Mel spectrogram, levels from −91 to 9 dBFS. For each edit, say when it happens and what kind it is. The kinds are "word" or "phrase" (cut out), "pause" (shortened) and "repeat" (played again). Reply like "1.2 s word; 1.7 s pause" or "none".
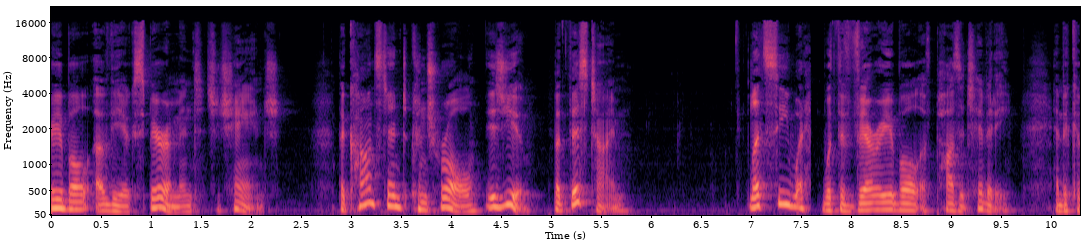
1.6 s word; 3.6 s word; 5.0 s word; 7.6 s word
